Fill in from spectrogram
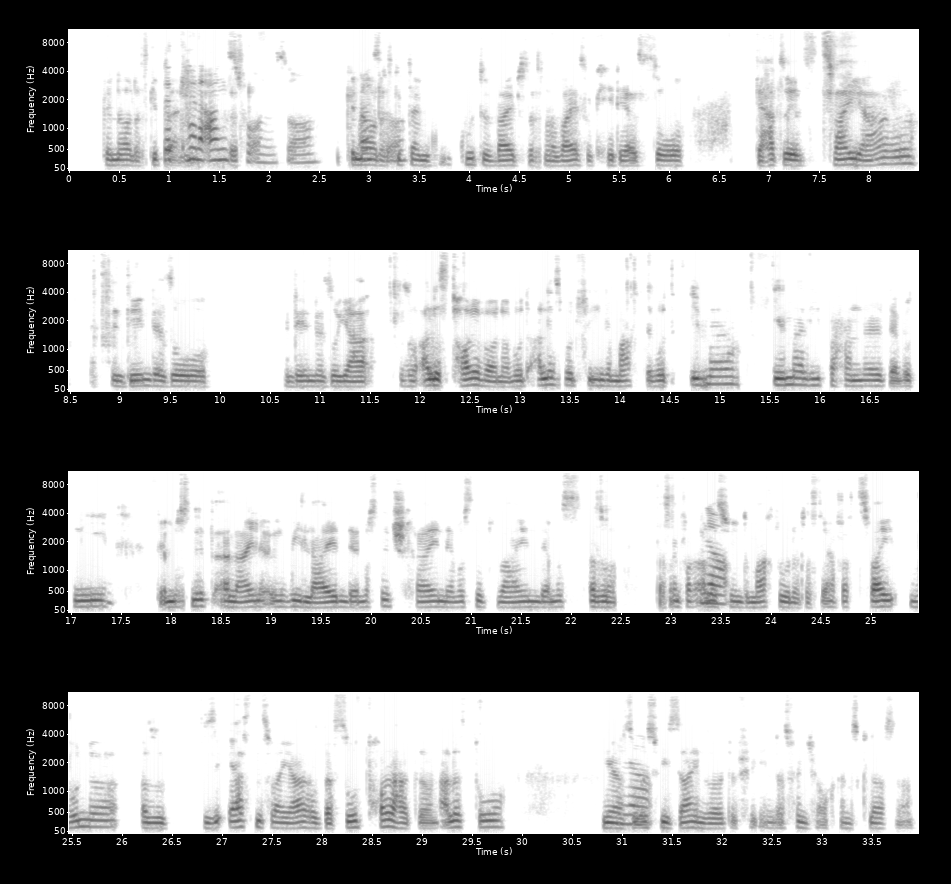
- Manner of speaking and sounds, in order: tapping; other background noise
- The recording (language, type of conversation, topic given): German, unstructured, Was macht dich an dir selbst besonders stolz?
- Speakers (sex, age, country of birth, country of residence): female, 25-29, Germany, United States; male, 30-34, Germany, United States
